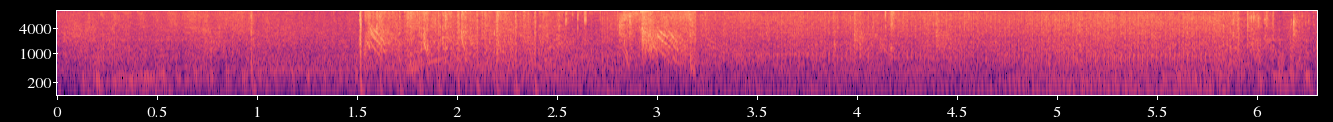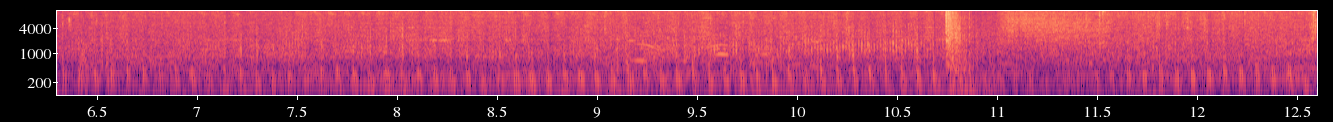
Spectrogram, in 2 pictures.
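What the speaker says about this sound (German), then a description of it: "Ich habe einen feindlichen Heli gesichtet." An enemy helicopter flies in a military shooter video game, its rotor chop a loud, steady drone under sporadic bursts of gunfire and sharp bangs.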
